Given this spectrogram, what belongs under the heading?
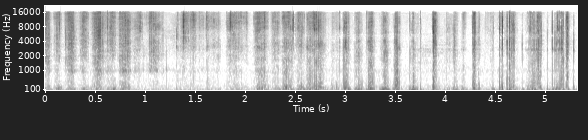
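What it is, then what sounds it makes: Bar of soap scratched with fingernails. A solid, hand-sized white bar of soap is held in one hand and scratched with fingernails. The result is a rapid, uneven run of dry, crackly scraping strokes, each a short bright rasp over a soft low thump, with little ring between them.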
